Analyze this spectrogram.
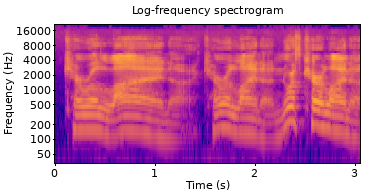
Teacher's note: This state has 5 syllables, but Carolina, the stress is going to be on the third syllable in that word.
